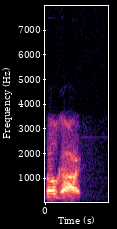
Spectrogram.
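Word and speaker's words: Bogut: I think his last name is pronounced Bogart.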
